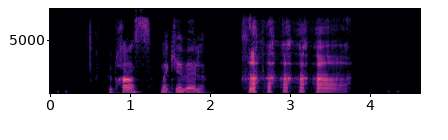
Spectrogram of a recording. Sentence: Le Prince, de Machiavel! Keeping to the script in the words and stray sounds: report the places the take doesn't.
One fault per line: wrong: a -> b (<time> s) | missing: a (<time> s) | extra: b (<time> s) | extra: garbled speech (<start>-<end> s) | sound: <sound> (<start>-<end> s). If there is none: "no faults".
missing: de (1.3 s)
sound: laugh (2.4-3.8 s)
